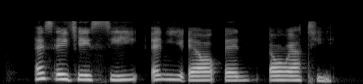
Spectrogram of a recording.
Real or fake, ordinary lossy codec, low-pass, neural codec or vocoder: fake; none; none; codec, 16 kHz, 1 kbps, FunCodec, trained on LibriTTS, 50 frames a second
